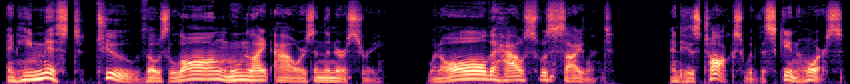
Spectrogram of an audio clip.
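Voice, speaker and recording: A man narrating a children's storybook aloud in a deliberate, expressive way. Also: fairly low pitch, no room sound, clean studio sound.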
